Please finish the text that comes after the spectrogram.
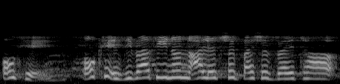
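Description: A woman's voice: high-pitched, normal speed. A woman call centre agent with a foreign accent, not a native speaker, explaining things on the phone. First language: not German. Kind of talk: phone sales conversation. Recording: tinny phone line, busy call centre.

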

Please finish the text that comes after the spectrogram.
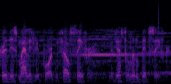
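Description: An actor narrating a 1950s science-fiction radio drama as a grave, suspenseful storyteller. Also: male voice, lowish voice, brisk, loud music behind the voice, natural voice. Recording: dull, slightly noisy 1950s radio broadcast.

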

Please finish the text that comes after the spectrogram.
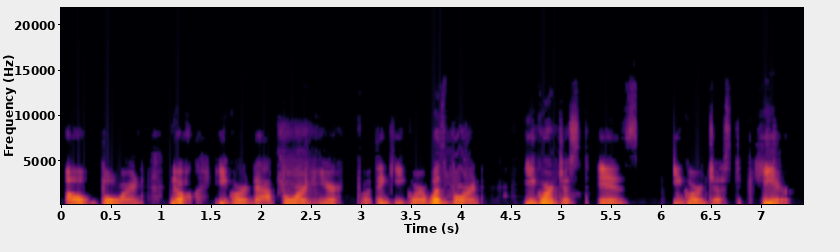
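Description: A woman voicing an ancient male hunchbacked dungeon dweller in a storybook, with a low gravelly growl and halting, broken, childlike speech. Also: a little mellow. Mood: puzzled, simple.

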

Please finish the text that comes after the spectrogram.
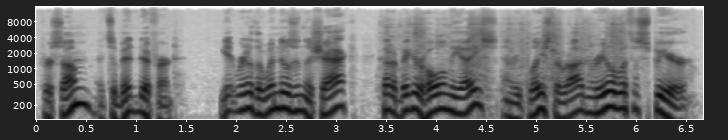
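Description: A man doing scripted voice-over narration for an outdoors show, measured and even. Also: fairly high pitch, a little hiss or hum. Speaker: show host.

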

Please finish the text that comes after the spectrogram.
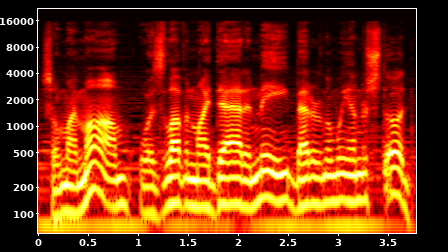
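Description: A man acting as a grown son looking back on a crooked youth and the war. He tells it in a plain, matter-of-fact way at a middling pitch, as radio drama narration with music underneath. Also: normal speed, lightly acted. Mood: reflective. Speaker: narrator and lead actor. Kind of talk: scripted first-person radio drama narration.

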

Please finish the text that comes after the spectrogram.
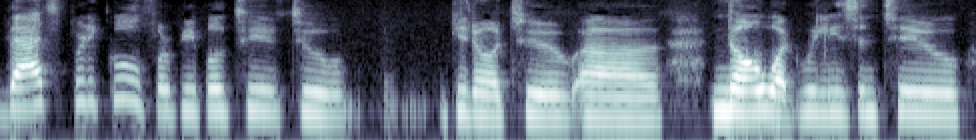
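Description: A middle-aged woman from Venezuela speaks in a casual interview. Her pitch is average and she feels her way hesitantly through sentences. The sound is close and dry, as on a video call. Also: measured pace, no room sound. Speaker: talk show host. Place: indoor room, remote video call.

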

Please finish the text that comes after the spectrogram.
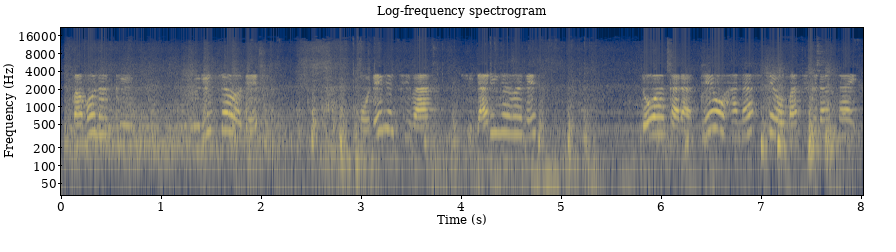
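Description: A woman's voice: expressive, measured pace, pauses often, muffled recording. A woman giving scripted, polite and formal onboard train announcements. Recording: very noisy recording inside moving train. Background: train rumble and noise.

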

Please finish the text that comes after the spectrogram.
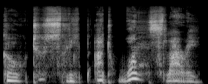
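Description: A man voicing a gentle but firm mother in a story, patient, hushed and chiding. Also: mid-range voice, sing-song, a little slow, dry recording, clean studio sound. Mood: hushed, sharp.

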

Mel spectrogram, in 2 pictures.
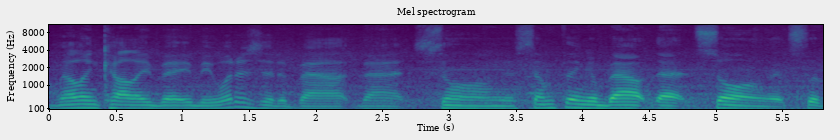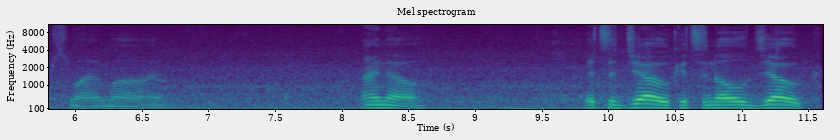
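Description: A man playing a rambling, melancholy middle-aged poet in a theatrical monologue, halting and musing, repeating phrases to himself. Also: medium pitch, darkish tone, slight background noise, natural voice. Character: rambling, melancholy washed-up male poet, wistful and self-doubting. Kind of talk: theatrical monologue with recited verse.

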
